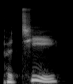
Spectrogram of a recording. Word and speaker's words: petit: For instance, the final consonant in petit is silent, but we pronounce the T in petite.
